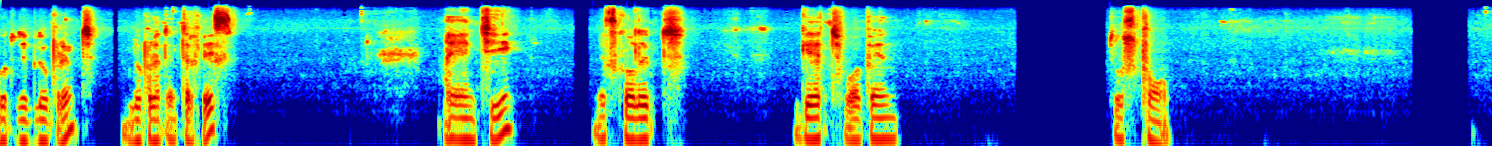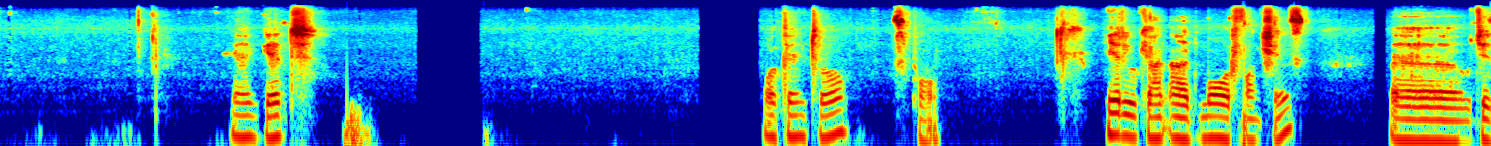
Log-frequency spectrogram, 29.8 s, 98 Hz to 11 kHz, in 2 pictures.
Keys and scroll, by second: 7.1-9.6 typing, 10.6-12.3 typing, 12.7 Return, 16.6-21.8 typing, 23.5-25.2 typing, 25.4 Return.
